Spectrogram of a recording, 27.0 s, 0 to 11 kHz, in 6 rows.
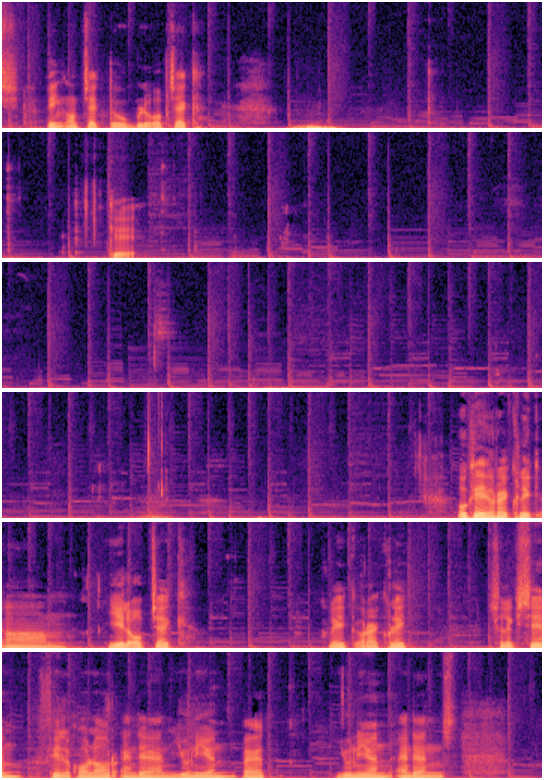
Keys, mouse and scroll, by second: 3.5 d, 4.5 click, 5.1 d, 5.5 ctrl+scroll down 2, 5.8-6.8 ctrl+drag, 13.2 ctrl+scroll up 2, 14.3 ctrl+scroll up 2, 17.6-18.0 scroll up 3, 18.8 scroll up 2, 19.4 scroll up 2, 19.8 click, 20.9 right click, 22.8 click, 23.2 middle click, 24.2 click, 24.9 click, 25.4 click.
